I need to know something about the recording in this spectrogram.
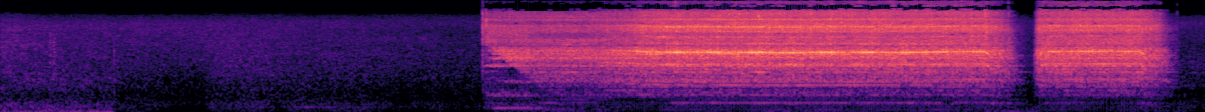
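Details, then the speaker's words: Tesla electronic parking brake (made by Brembo), clamping down on a piece of wood; its gear-driven piston gives a sharp high whine for about four seconds, pauses, then whirs again. Normal operation under load. "so the piston in this electronic parking brake is driven by a series of Gears that allows for a pretty impressive clamping Force"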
